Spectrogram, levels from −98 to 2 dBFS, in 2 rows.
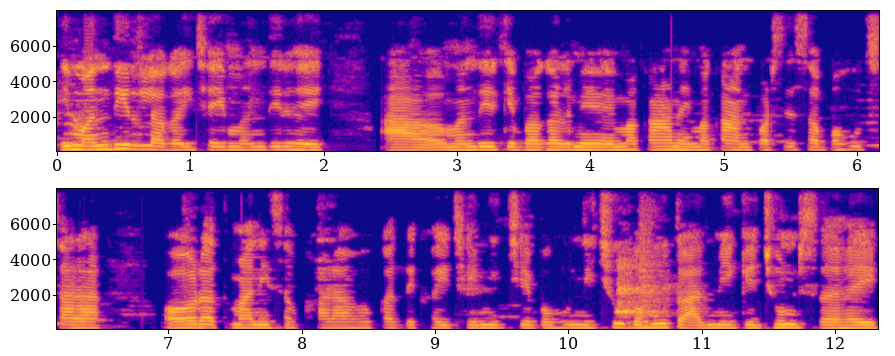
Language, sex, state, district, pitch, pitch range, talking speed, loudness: Maithili, female, Bihar, Samastipur, 175 Hz, 170-185 Hz, 170 wpm, -17 LUFS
